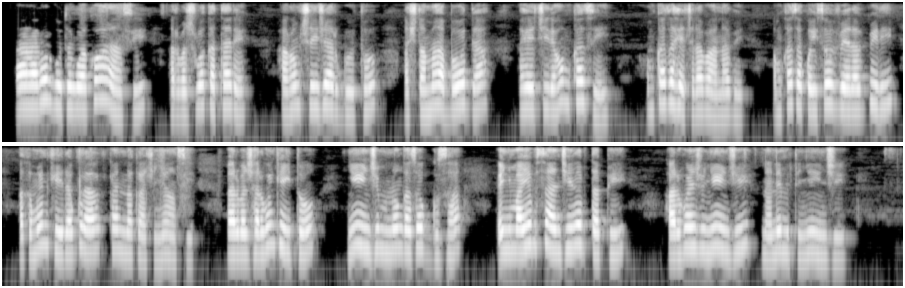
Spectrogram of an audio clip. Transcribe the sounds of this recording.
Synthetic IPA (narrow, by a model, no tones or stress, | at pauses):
ahaɾoɾuɡuːto̞ɾwaːkoːɾaːnsi | haɾuβaʒiɾwaːkataɾe̞ | haɾiho̞mucʃeiʒaɾuɡuːto̞ | aʃu̥tamabo̞ːdaː | he̞ːciːɾe̞ɦo̞ːmukazi | omukaziaɦe̞ceɾaːβaːnaβe̞ | o̞mukaziakwait͡so̞ːβuβe̞ːɾaβiβiɾi | akamwe̞nikeiɾaɡuɾakaːndinakaciɲaːnt͡si | aɾuβaʒehaɾihwe̞ːŋkeito̞ | ɲiːɲɟimuno̞ːŋɡazoɡuɡuza | e̞ɲimaje̞βisaːɲɟiɾe̞βitapi | haɾiɦwe̞ːɲʒuɲiːɲɟinane̞mitiɲiːɲɟi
